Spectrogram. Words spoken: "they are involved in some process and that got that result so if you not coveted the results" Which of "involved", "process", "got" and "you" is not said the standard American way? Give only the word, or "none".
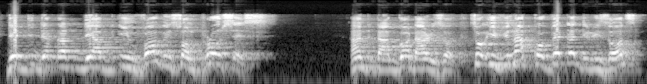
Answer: involved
